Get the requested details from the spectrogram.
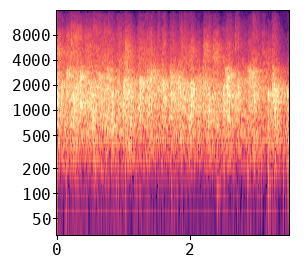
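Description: Steady audience applause fills the whole stretch, a dense wash of many hands clapping at an even, sustained loudness with no voices over it.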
